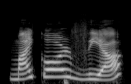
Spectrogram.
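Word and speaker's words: mycorrhiza: r h i z a so it's namely pronounced as my chord via is a symbiotic again relationship between a fungus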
